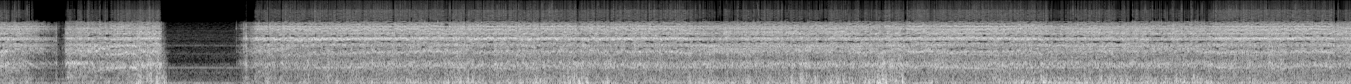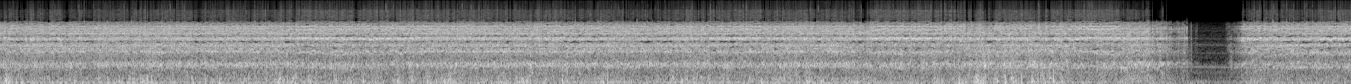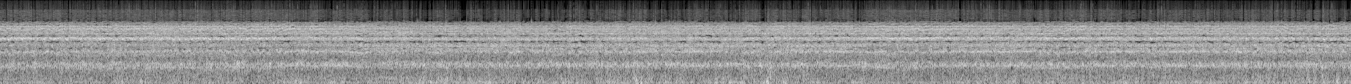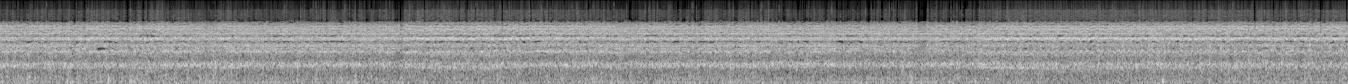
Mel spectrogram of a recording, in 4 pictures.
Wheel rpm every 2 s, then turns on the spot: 130, 120, 210, 210, 220, 220, 220, 230, 220, 230, 230, 220, 130, 170, 210, 230, 230, 230, 230, 230, 230, 230, 220, 230, 230, 220, 210.
none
